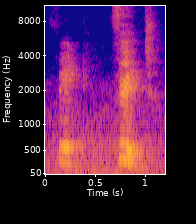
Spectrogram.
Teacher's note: centralized front unrounded vowel between close and half close position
